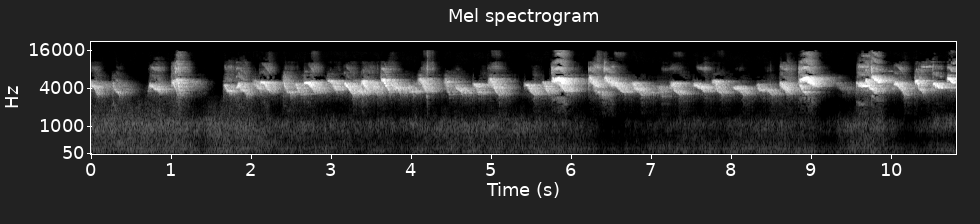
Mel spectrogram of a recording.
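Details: During cold rainy weather, a caged oriental white-eye delivers 'buka sing raja' song: a steady, rapid stream of high, sweet chirps with occasional louder accents, running for about ten seconds above a faint low hum.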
